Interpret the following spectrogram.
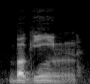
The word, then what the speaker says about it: Burgoyne: Nutting had a famous foxhound named Burgoyne. He pronounced it Buggeen, which my informant used to borrow.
